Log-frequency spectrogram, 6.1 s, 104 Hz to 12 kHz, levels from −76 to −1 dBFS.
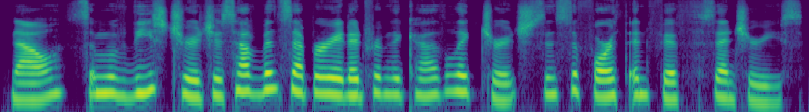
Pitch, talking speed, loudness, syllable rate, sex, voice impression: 215 Hz, 180 wpm, -18 LUFS, 4.8 syllables/s, female, feminine, slightly gender-neutral, slightly young, tensed, powerful, slightly bright, clear, fluent, intellectual, slightly friendly, unique, lively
